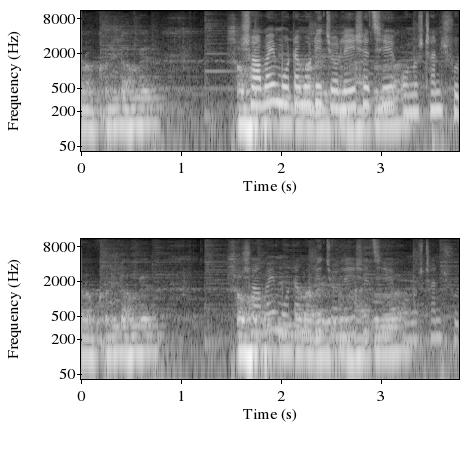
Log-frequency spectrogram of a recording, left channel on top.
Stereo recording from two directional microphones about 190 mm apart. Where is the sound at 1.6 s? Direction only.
45° left (ahead or behind).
